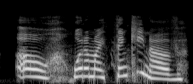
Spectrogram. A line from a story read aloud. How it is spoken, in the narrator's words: cried out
